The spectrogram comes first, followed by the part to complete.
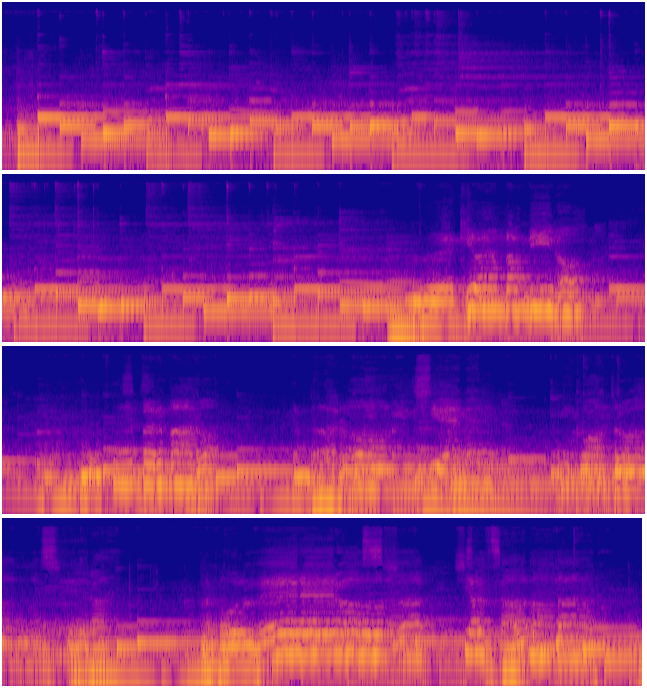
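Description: A live band plays an instrumental passage. An acoustic guitar and an electric bass repeat a note pattern, then about halfway through the drums and fuller accompaniment come in and the music grows denser.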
